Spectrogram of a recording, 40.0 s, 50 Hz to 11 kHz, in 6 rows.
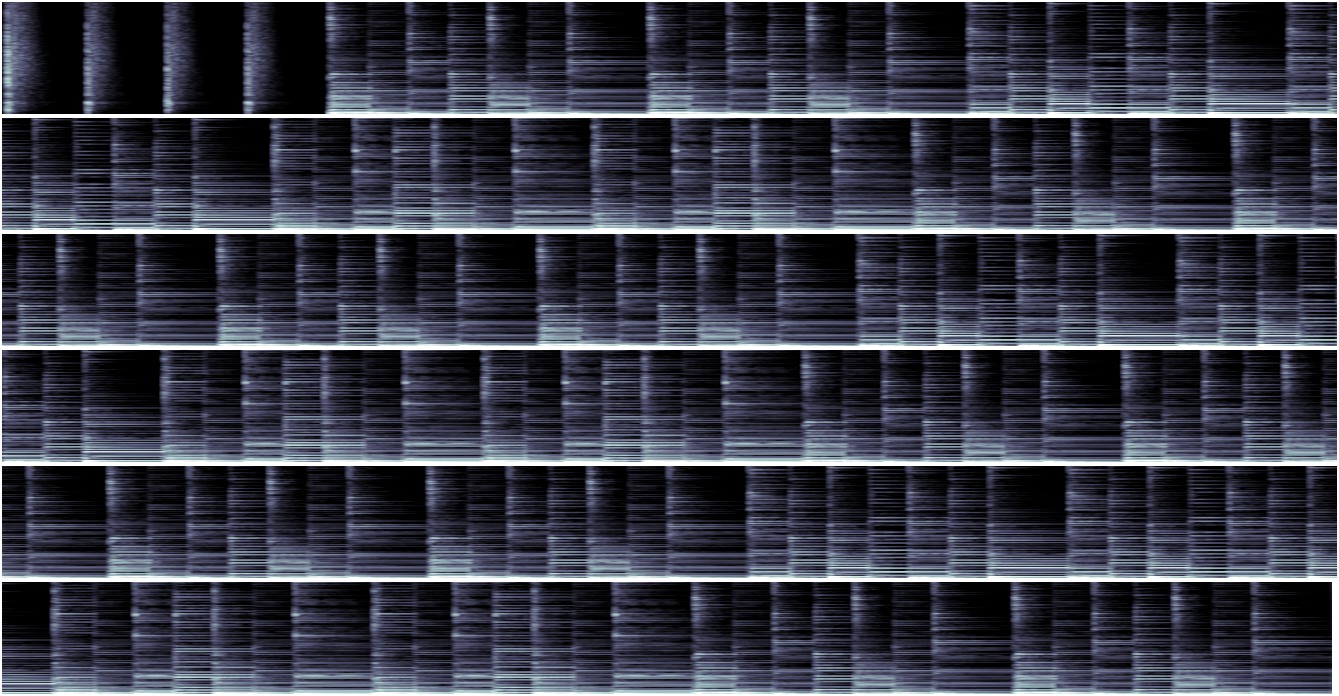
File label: C F G C downward arpeggio middle middle at 150 bpm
